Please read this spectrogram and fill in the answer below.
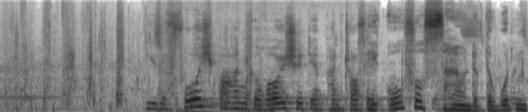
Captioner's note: speaks in foreign language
